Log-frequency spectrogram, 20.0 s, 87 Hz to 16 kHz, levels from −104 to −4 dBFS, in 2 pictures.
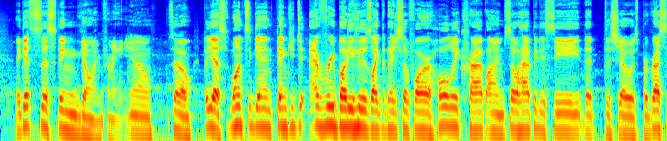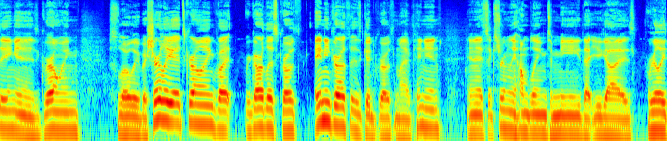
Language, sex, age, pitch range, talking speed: English, male, 20-39, 105-140 Hz, 195 wpm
